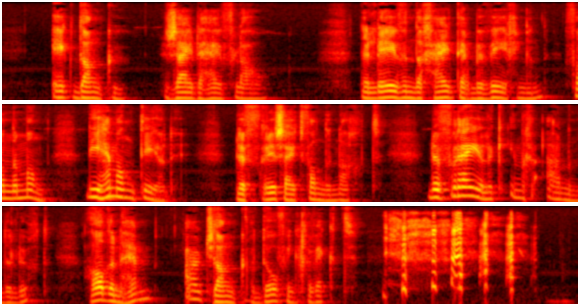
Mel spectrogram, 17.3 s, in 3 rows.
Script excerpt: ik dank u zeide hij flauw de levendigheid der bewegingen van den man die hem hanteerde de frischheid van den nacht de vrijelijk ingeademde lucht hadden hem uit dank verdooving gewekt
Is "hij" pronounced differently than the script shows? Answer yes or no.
no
